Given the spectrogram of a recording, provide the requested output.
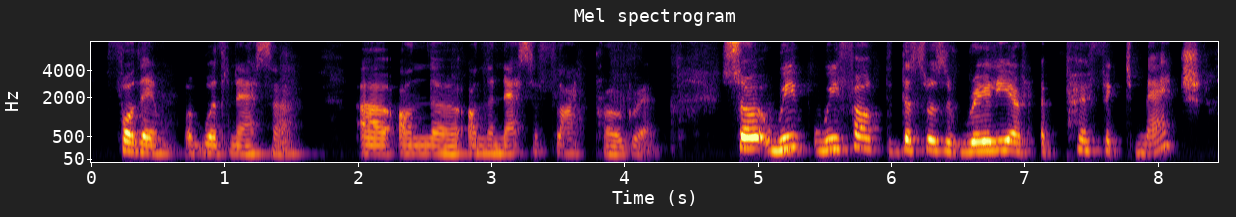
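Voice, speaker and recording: A middle-aged woman with a South African accent hosting an online workshop over a video call, chatty, with many fillers and restarts. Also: lowish voice. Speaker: workshop host.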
